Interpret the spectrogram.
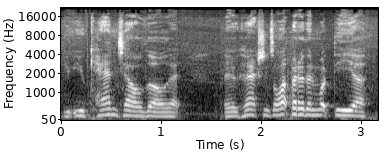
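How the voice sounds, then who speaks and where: A young male esports caster calls the match on his own with a high, light voice. He sounds a little stuffy in the nose and breaks into excited, high-pitched shouts when a play surprises him. A faint hum sits under his voice. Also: fast talker, low-quality recording. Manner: excitable, yells in high-pitched bursts at big plays. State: slightly stuffy from allergies. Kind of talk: solo play-by-play commentary.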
